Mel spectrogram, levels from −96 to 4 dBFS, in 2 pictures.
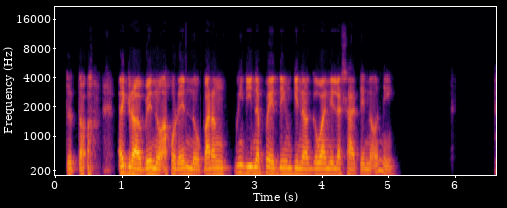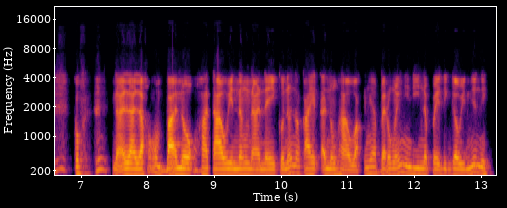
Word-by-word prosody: Totoo -, -, -3 dB, 0.5 s
ay 155 Hz, -, +5 dB
grabe 135 Hz, -2 st, +6 dB
'no 125 Hz, -2 st, +3 dB
ako 140 Hz, -, -1 dB
rin 135 Hz, +2 st, +1 dB
'no 115 Hz, -2 st, -2 dB
parang 135 Hz, +1 st, +1 dB
hindi 160 Hz, -2 st, +2 dB
na 145 Hz, -1 st, +3 dB
pwedeng 140 Hz, -2 st, 0 dB
ginagawa 130 Hz, 0 st, +1 dB
nila 130 Hz, 0 st, +1 dB
sa 125 Hz, -2 st, -2 dB
atin 120 Hz, 0 st, -5 dB
noon 215 Hz, -, -5 dB
eh. -, -, -7 dB, 1.8 s
Kung 145 Hz, 0 st, -3 dB, 0.5 s
naalala 130 Hz, +1 st, +4 dB
ko -, -, -13 dB
kung 155 Hz, -3 st, -3 dB
paano 130 Hz, +1 st, +6 dB
ako -, -, -11 dB
hatawin 125 Hz, -1 st, +2 dB
ng 130 Hz, 0 st, 0 dB
nanay 120 Hz, +1 st, -1 dB
ko -, -, -5 dB
nun 155 Hz, +4 st, -3 dB
ng 150 Hz, -, -8 dB
kahit 130 Hz, 0 st, -1 dB
anong 125 Hz, +1 st, -2 dB
hawak 110 Hz, -1 st, -2 dB
niya 150 Hz, +1 st, -4 dB
pero -, -, -1 dB
ngayon 155 Hz, +5 st, -4 dB
hindi 135 Hz, -2 st, -2 dB
na 130 Hz, 0 st, -3 dB
pwedeng 125 Hz, -1 st, -5 dB
gawin 125 Hz, +1 st, -1 dB
yun 165 Hz, -2 st, -4 dB
eh. 135 Hz, -, -12 dB
130 Hz, 185 wpm, -20 LUFS, 125-140 Hz, 1.8 s, grabe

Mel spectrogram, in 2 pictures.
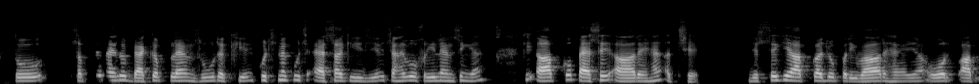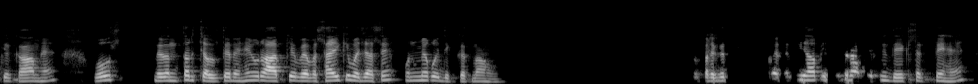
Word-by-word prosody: तो 165 Hz, +1 st, -1 dB, 0.3 s
सबसे 165 Hz, +5 st, -6 dB
पहले 200 Hz, 0 st, 0 dB
बैकअप 155 Hz, +4 st, +1 dB
प्लान 170 Hz, -1 st, +1 dB
ज़रूर 165 Hz, +4 st, -4 dB
रखिए 165 Hz, +2 st, -5 dB
कुछ 195 Hz, -1 st, -1 dB
ना 205 Hz, -, +2 dB
कुछ 200 Hz, 0 st, -6 dB
ऐसा 155 Hz, +3 st, +2 dB
कीजिए 160 Hz, +1 st, -6 dB
चाहे 170 Hz, -1 st, -1 dB
वो 185 Hz, +1 st, 0 dB
फ्रीलांसिंग 165 Hz, 0 st, -4 dB
है 170 Hz, -, -7 dB, 0.4 s
कि -, -, -10 dB
आपको 165 Hz, +6 st, +5 dB
पैसे 200 Hz, +5 st, +4 dB
आ 145 Hz, 0 st, +5 dB
रहे 150 Hz, 0 st, 0 dB
हैं 180 Hz, +4 st, -4 dB
अच्छे, 130 Hz, -, -9 dB, 0.5 s
जिससे 155 Hz, +5 st, -1 dB
की 200 Hz, +1 st, +2 dB
आपका 170 Hz, +1 st, +1 dB
जो -, -, -2 dB
परिवार 145 Hz, +2 st, +3 dB
है 145 Hz, 0 st, -8 dB
या 155 Hz, +1 st, -6 dB
और 160 Hz, +1 st, 0 dB
आपके 150 Hz, +2 st, 0 dB
काम 155 Hz, +1 st, +2 dB
हैं 160 Hz, +6 st, -7 dB, 0.4 s
वो 185 Hz, +4 st, +4 dB
उस 210 Hz, 0 st, -7 dB, 0.4 s
निरंतर 175 Hz, +4 st, +2 dB
चलते 150 Hz, +3 st, +3 dB
रहें 165 Hz, +2 st, -2 dB
और 190 Hz, -1 st, +1 dB
आपके 160 Hz, +4 st, +2 dB
व्यवसाय 165 Hz, +4 st, +4 dB
की 210 Hz, +2 st, 0 dB
वजह 170 Hz, -4 st, +4 dB
से 205 Hz, -, -1 dB, 0.2 s
उनमें 185 Hz, +1 st, -1 dB
कोई 185 Hz, -2 st, +1 dB
दिक्कत 145 Hz, -2 st, -6 dB
ना 145 Hz, -, -3 dB
हो। 130 Hz, -3 st, -9 dB, 2.0 s
प्रगति, -, -, 0 dB, 0.4 s
प्रगति -, -, -2 dB
आप 200 Hz, 0 st, +3 dB
इसी -, -, -7 dB
तरह 205 Hz, -1 st, +2 dB
से 195 Hz, -1 st, -6 dB
देख 155 Hz, -3 st, -2 dB
सकते 165 Hz, -1 st, -3 dB
हैं। 150 Hz, +6 st, -7 dB
165 Hz, 180 wpm, -23 LUFS, 155-185 Hz, 2.0 s, आपको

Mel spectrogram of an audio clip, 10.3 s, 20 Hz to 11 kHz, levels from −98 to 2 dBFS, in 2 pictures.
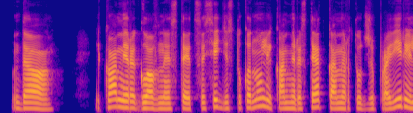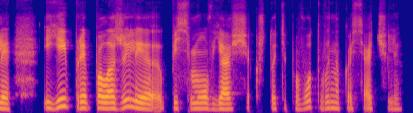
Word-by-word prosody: Да, 165 Hz, -4 st, +3 dB, 0.5 s
и -, -, -17 dB
камеры, 195 Hz, -3 st, +4 dB
главное, 160 Hz, -1 st, +3 dB
стоят, 160 Hz, 0 st, 0 dB
соседи 170 Hz, 0 st, -1 dB
стуканули, 195 Hz, +5 st, -1 dB
камеры 165 Hz, 0 st, 0 dB
стоят, 200 Hz, +4 st, +2 dB
камеры 165 Hz, -1 st, +1 dB
тут 165 Hz, -2 st, -7 dB
же 160 Hz, +1 st, -6 dB
проверили, 165 Hz, -1 st, +2 dB, 0.4 s
и 175 Hz, -, -3 dB
ей 215 Hz, +8 st, +3 dB
прям 180 Hz, -5 st, 0 dB
положили, 170 Hz, 0 st, +2 dB
э, -, -, -15 dB
письмо 165 Hz, 0 st, -4 dB
в 155 Hz, -, -10 dB
ящик, 150 Hz, 0 st, -2 dB
что, 160 Hz, -, -11 dB
типа, 155 Hz, -, -14 dB
вот 190 Hz, +6 st, -8 dB
вы 175 Hz, -, -9 dB
накосячили. 75 Hz, -, -9 dB
170 Hz, 150 wpm, -21 LUFS, 160-185 Hz, 0.5 s, камеры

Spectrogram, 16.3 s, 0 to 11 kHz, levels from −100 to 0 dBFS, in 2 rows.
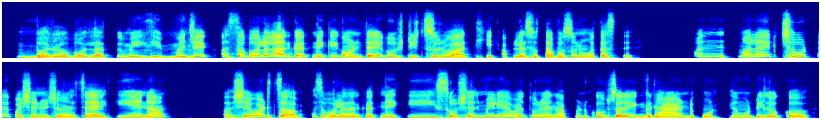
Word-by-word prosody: बरोबर 225 Hz, 0 st, +2 dB
बोललात 225 Hz, -5 st, +2 dB
तुम्ही, 235 Hz, -1 st, +2 dB
म्हणजे 265 Hz, +7 st, +2 dB, 0.2 s
असं 290 Hz, +5 st, -1 dB
बोलायला 280 Hz, +1 st, +3 dB
हरकत 245 Hz, +1 st, +1 dB
नाही, 255 Hz, +1 st, 0 dB
की 280 Hz, +3 st, -2 dB
कोणत्याही 235 Hz, -2 st, +1 dB
गोष्टीची 260 Hz, -2 st, -2 dB
सुरुवात 215 Hz, -7 st, +1 dB
ही -, -, -6 dB
आपल्या 235 Hz, +2 st, -1 dB
स्वतःपासून 230 Hz, +5 st, 0 dB
होत 230 Hz, -1 st, +1 dB
असते. 260 Hz, -, -4 dB, 0.6 s
पण 300 Hz, +2 st, -4 dB, 0.2 s
मला 295 Hz, +3 st, +1 dB
1 335 Hz, 0 st, 0 dB
छोटा 335 Hz, 0 st, 0 dB
क्वेशन 265 Hz, -4 st, -1 dB
विचारायचा 195 Hz, +1 st, 0 dB
आहे. 205 Hz, -2 st, +3 dB
की 255 Hz, +6 st, -4 dB
आहे 265 Hz, -, +2 dB
ना 230 Hz, +3 st, +2 dB, 0.8 s
शेवटचा 270 Hz, +1 st, +2 dB, 0.2 s
असं 230 Hz, +1 st, -3 dB
बोलायला 225 Hz, +2 st, +3 dB
हरकत 215 Hz, +1 st, -3 dB
नाही 245 Hz, +1 st, +2 dB
की 270 Hz, +4 st, -2 dB
सोशल 265 Hz, +1 st, 0 dB
मीडियावरतून 270 Hz, -1 st, 0 dB
आहे 245 Hz, -4 st, +2 dB
ना 210 Hz, -1 st, +1 dB
पण 240 Hz, +1 st, -6 dB
खूप 270 Hz, -2 st, +1 dB
सारे 270 Hz, -, +2 dB
ग्रँड 220 Hz, +3 st, +2 dB
मोठे-मोठे 240 Hz, +2 st, -1 dB
लोकं 215 Hz, -3 st, 0 dB
245 Hz, 160 wpm, -22 LUFS, 220-270 Hz, 0.8 s, बोलायला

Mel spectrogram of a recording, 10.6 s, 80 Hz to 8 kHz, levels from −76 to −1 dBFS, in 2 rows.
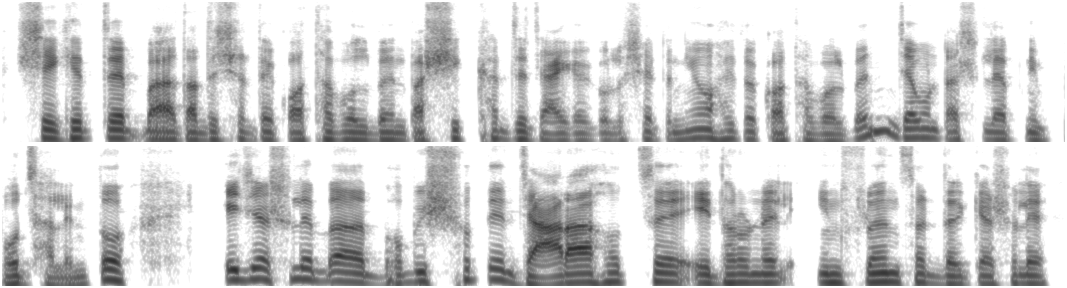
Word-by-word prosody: সেক্ষেত্রে 135 Hz, 0 st, +2 dB, 0.2 s
বা -, -, +5 dB
তাদের 110 Hz, 0 st, -1 dB
সাথে 120 Hz, -1 st, -5 dB
কথা 110 Hz, +1 st, -2 dB
বলবেন 115 Hz, 0 st, -2 dB
বা -, -, +1 dB
শিক্ষার 130 Hz, -1 st, -5 dB
যে 120 Hz, -, +1 dB
জায়গাগুলো 105 Hz, 0 st, -2 dB
সেটা 120 Hz, -, -8 dB
নিয়েও 135 Hz, +3 st, -2 dB
হয়তো 120 Hz, 0 st, -5 dB
কথা 105 Hz, 0 st, -5 dB
বলবেন। 100 Hz, -, -4 dB
যেমনটা 140 Hz, -1 st, -1 dB
আসলে 115 Hz, -, -7 dB
আপনি 110 Hz, -, -7 dB, 0.2 s
বোঝালেন। 105 Hz, -2 st, -2 dB
তো 175 Hz, -, +6 dB, 0.6 s
এইযে 170 Hz, +2 st, +3 dB
আসলে 185 Hz, 0 st, -1 dB
বা 155 Hz, -, +6 dB, 0.2 s
ভবিষ্যতে 150 Hz, +7 st, -2 dB, 0.2 s
যারা 130 Hz, +3 st, +9 dB
হচ্ছে 145 Hz, +1 st, -2 dB, 0.2 s
এই 130 Hz, -, +6 dB
ধরনের 130 Hz, 0 st, +1 dB, 0.2 s
Influencer 135 Hz, +1 st, +1 dB
দেরকে 115 Hz, 0 st, 0 dB
আসলে 120 Hz, +2 st, -1 dB
125 Hz, 175 wpm, -25 LUFS, 115-140 Hz, 0.6 s, যারা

